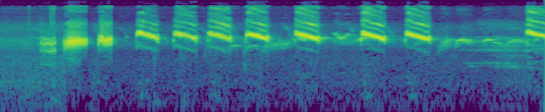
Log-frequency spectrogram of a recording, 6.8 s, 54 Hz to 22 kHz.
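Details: Female Chinese hwamei singing a run of loud, harsh, buzzy high notes, each about a quarter second long, repeated roughly every 0.7 seconds against a quiet background.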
